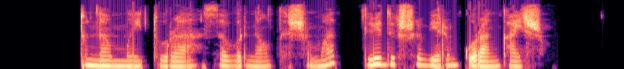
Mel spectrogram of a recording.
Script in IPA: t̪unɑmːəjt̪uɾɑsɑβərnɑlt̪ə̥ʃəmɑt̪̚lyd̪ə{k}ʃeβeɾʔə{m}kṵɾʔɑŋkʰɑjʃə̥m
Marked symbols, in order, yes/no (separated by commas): yes, yes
